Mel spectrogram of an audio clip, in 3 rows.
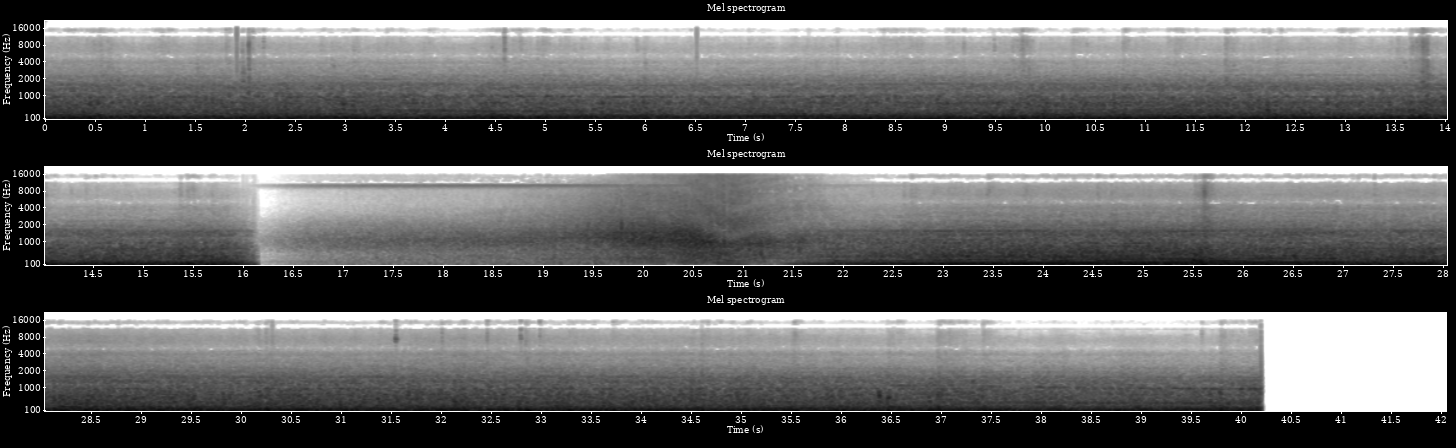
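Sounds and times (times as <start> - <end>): car engine drone: 0.0 - 40.2
tyre and road noise: 0.0 - 40.2
car passing by: 16.3 - 37.4.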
